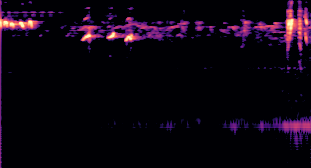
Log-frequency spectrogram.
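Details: Konin (Olive-backed Sunbird), a songbird kept for song contests and recorded as training material, singing high, thin whistled phrases of quick descending slurs. A pause follows, then a burst of sharp chips at the end.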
